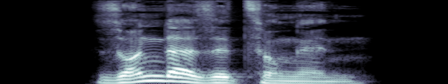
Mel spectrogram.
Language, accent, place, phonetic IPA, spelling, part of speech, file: German, Germany, Berlin, [ˈzɔndɐˌzɪt͡sʊŋən], Sondersitzungen, noun, De-Sondersitzungen.ogg
- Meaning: plural of Sondersitzung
